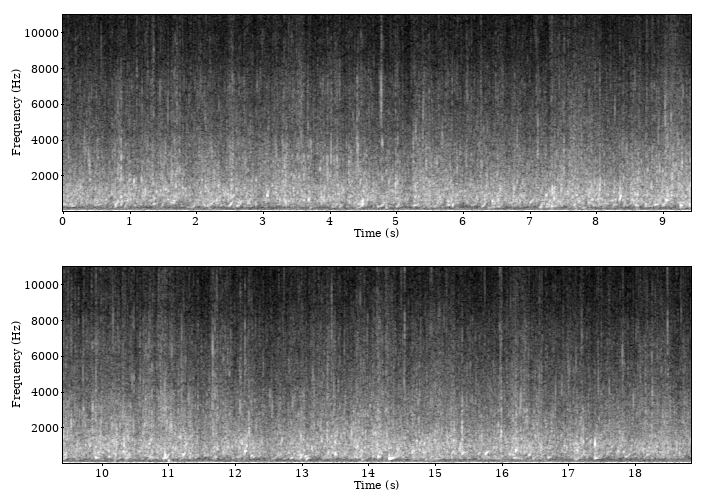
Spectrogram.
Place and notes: Strömbäck-Kont naturreservat seashore, Umeå. Sea sounds
(Bothnian) Sea sounds on rocks.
